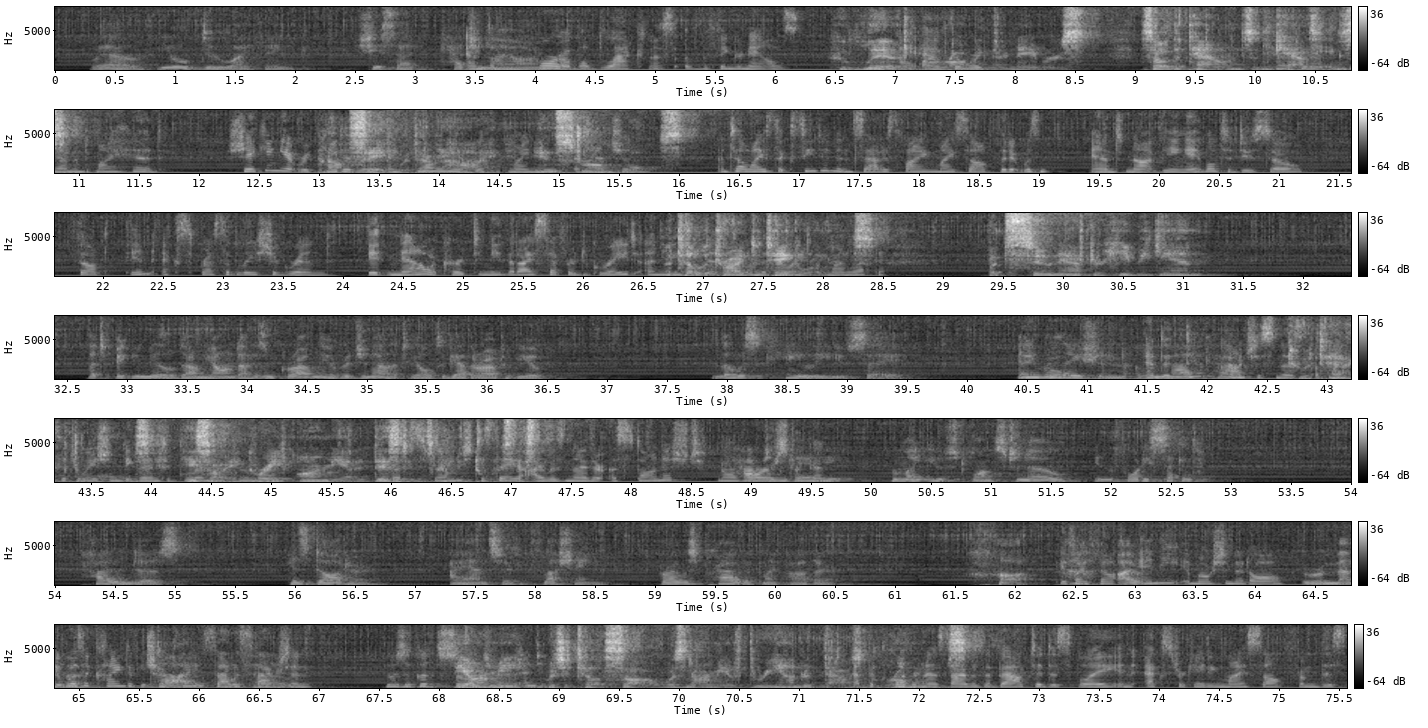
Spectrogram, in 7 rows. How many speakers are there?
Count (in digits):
3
